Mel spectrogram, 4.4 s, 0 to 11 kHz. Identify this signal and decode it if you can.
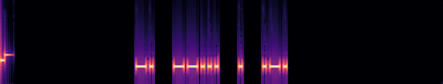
Morse code, heard as a keyed tone, about 34 wpm, spaced as for 25 wpm, 700 Hz. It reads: N7ER
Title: USA Call Signs - 4 Characters - 2x Character Spacing - 35wpm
